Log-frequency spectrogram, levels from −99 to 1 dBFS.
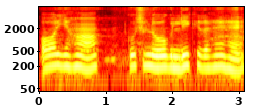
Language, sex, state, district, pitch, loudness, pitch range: Hindi, female, Bihar, Katihar, 195 Hz, -13 LUFS, 185-205 Hz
